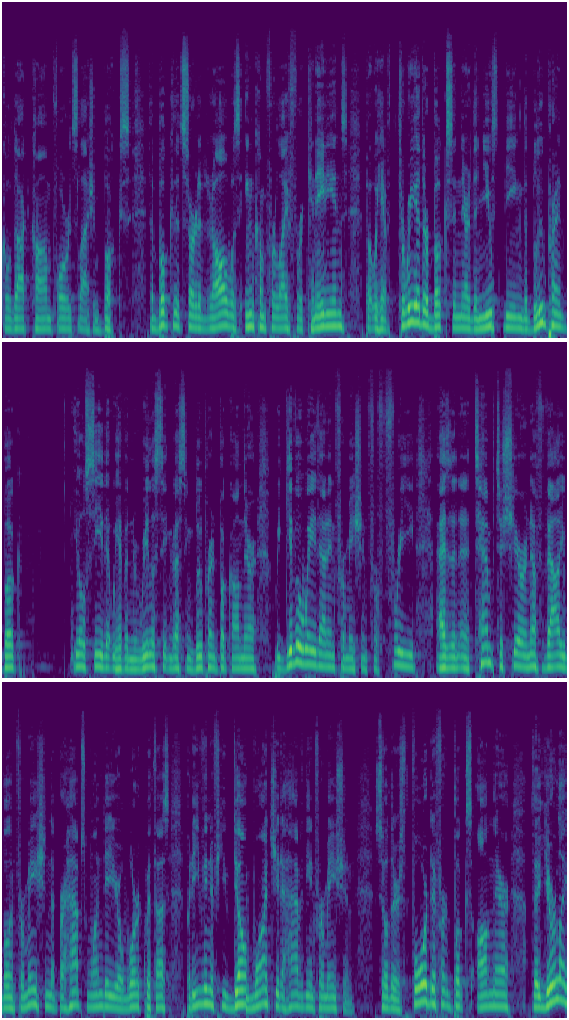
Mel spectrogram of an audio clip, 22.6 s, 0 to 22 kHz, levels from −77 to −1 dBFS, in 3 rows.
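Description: At 6.52 to 6.54 s, the speech jumps ahead. Compressed frames were skipped there, roughly a tenth of a second of audio in all, which fits about four frames. Around 20.72 to 20.74 s it happens again, with a shorter loss of roughly 50 ms, perhaps two frames. Those few moments of speech simply vanish.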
